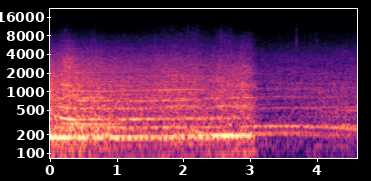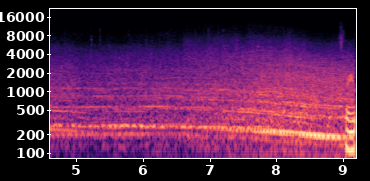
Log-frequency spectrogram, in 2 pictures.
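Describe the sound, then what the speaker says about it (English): A Porsche race car engine drones and whines at high revs at Suzuka, dropping in pitch as it passes, then building again toward the end. "Listen to that Porsche making a hell of a noise."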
